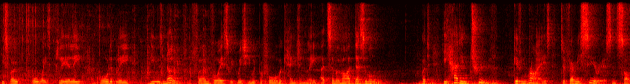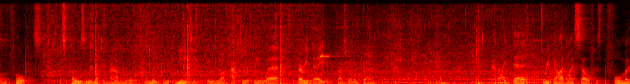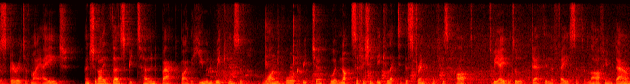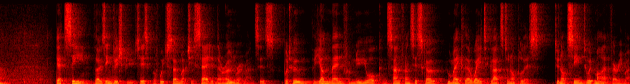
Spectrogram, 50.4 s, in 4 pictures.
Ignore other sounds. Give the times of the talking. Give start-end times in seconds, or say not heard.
0.0-7.5, 8.4-20.1, 22.4-37.9, 38.9-50.3.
